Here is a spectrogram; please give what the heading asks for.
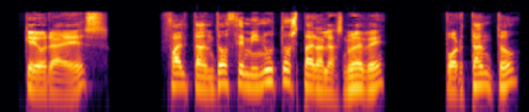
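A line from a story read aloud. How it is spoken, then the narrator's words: Plain. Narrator (Spanish): dijo él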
